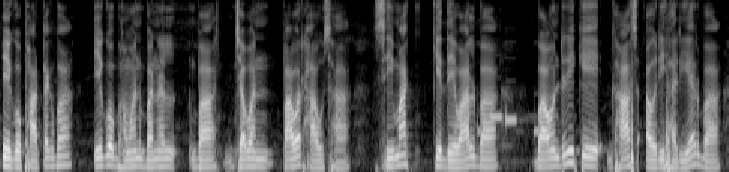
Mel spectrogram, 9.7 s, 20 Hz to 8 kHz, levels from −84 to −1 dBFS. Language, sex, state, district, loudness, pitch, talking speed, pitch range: Bhojpuri, male, Bihar, Gopalganj, -19 LUFS, 135 Hz, 135 wpm, 125-150 Hz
